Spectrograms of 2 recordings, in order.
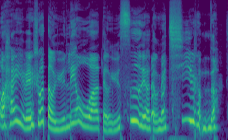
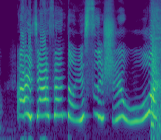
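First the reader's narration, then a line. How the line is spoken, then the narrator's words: Loud. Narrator (Chinese): 很大声的说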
